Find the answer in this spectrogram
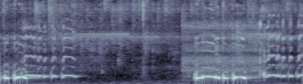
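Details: Local zebra dove with a big voice, singing keenly, used as a lure to get other doves singing fast: two cooing phrases about two seconds apart, each a quick rolling burst of hooked coos easing into steadier level notes.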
